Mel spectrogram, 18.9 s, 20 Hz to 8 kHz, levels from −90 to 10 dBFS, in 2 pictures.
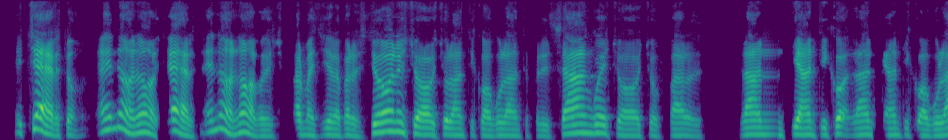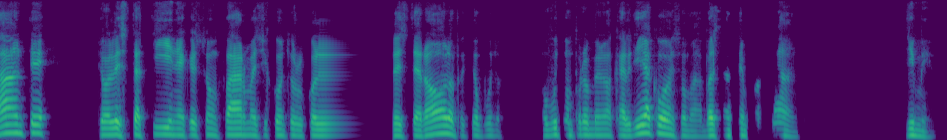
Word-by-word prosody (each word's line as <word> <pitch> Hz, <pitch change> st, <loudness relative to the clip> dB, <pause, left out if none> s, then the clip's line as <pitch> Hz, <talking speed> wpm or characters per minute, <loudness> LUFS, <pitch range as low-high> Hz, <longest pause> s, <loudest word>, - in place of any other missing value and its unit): E 180 Hz, -, -8 dB
certo, 135 Hz, -, +5 dB
e 235 Hz, +7 st, 0 dB
no, 280 Hz, -, +2 dB
no 185 Hz, -1 st, +3 dB
cer 225 Hz, 0 st, +4 dB
eh, 210 Hz, -, -6 dB
no, 260 Hz, +4 st, +2 dB
no, 200 Hz, -9 st, +2 dB
perché 120 Hz, -1 st, -5 dB
c'ho -, -, -47 dB
farmaci 140 Hz, -4 st, -3 dB
della 140 Hz, -2 st, -1 dB
pressione, 185 Hz, -, +3 dB
c'ho 145 Hz, -4 st, +4 dB
c'ho 150 Hz, +5 st, 0 dB
l'anticoagulante 130 Hz, -2 st, -3 dB
per 120 Hz, +2 st, -11 dB
il 115 Hz, -, -9 dB
sangue, 175 Hz, +1 st, +3 dB
c'ho 125 Hz, -3 st, -3 dB
c'ho 125 Hz, 0 st, -9 dB
far 130 Hz, -4 st, -4 dB, 0.4 s
l'anti 145 Hz, +1 st, -1 dB
anti 145 Hz, -1 st, +3 dB
c 140 Hz, -, -21 dB, 0.2 s
l'anti 140 Hz, 0 st, -4 dB
anticoagulante, 140 Hz, +7 st, 0 dB, 0.5 s
c'ho 140 Hz, 0 st, 0 dB
le 145 Hz, 0 st, +4 dB
statine 145 Hz, +2 st, -2 dB
che 135 Hz, 0 st, -3 dB
son 135 Hz, 0 st, -9 dB
farmaci 135 Hz, -1 st, -1 dB
contro 130 Hz, -1 st, -5 dB
il 120 Hz, -, -6 dB, 0.9 s
colesterolo, 130 Hz, +7 st, +1 dB
perché 120 Hz, +1 st, -14 dB
appunto 120 Hz, -2 st, -15 dB, 0.4 s
ho 125 Hz, -, -16 dB
avuto 135 Hz, +1 st, -6 dB
un 130 Hz, -, -9 dB
problema 130 Hz, -1 st, -5 dB
cardiaco, 160 Hz, +6 st, +2 dB
insomma 125 Hz, -3 st, -8 dB
abbastanza 125 Hz, +3 st, -4 dB
importan 125 Hz, -2 st, -11 dB, 1.1 s
Dimmi. 115 Hz, -8 st, -5 dB
135 Hz, 150 wpm, -25 LUFS, 125-155 Hz, 1.1 s, certo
